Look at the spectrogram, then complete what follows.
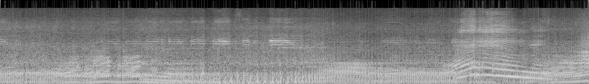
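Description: Motorcycle engines revving, their pitch climbing and falling again several times, with more than one engine revving at once near the end.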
